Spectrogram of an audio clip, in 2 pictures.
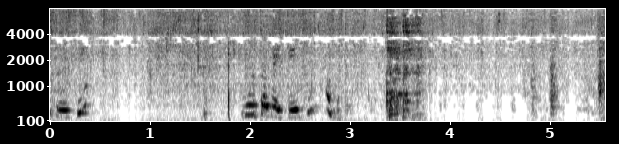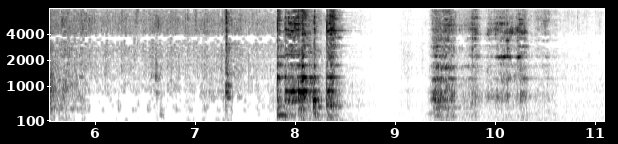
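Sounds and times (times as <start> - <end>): onions and tomatoes sizzling in oil: 0.0 - 11.0
metal lid clattering on a pan: 7.3 - 8.6.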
